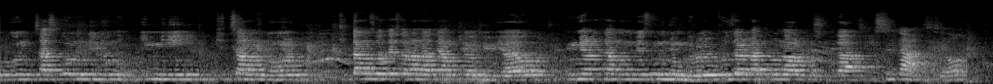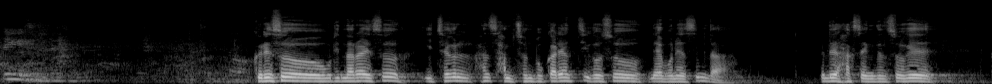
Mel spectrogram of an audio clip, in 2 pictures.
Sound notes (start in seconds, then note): 12.6 speaks in foreign language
